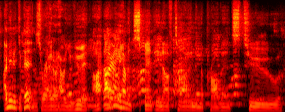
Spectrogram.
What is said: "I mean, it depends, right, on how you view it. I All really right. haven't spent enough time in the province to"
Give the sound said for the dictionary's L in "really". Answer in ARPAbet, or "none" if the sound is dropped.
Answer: none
